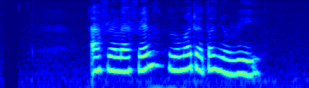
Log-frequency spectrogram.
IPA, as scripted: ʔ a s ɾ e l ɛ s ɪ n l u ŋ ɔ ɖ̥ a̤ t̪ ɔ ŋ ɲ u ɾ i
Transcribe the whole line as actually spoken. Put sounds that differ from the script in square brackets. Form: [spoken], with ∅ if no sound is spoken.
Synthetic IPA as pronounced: ʔ a [f] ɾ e l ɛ [f] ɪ n l u ŋ ɔ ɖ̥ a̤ t̪ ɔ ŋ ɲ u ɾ i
